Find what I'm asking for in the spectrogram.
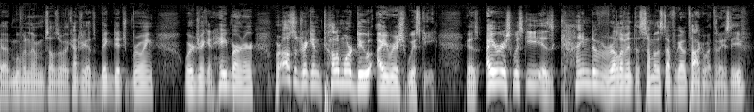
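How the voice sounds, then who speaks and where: A man of middle pitch co-hosts a laid-back talk show. He rambles along with plenty of ums and uhs and keeps the chat loose. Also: darkish tone. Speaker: podcast co-host. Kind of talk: casual chat.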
